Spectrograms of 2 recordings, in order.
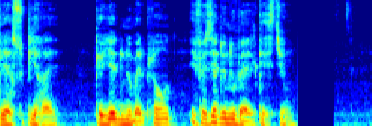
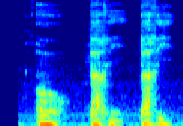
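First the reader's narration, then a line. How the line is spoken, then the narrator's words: Murmuring. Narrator (French): murmura-t-il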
